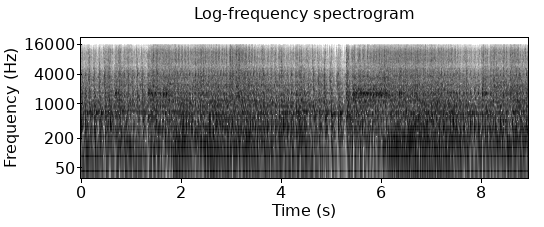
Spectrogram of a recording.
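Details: Air-cooled diesel just reassembled, idle adjustment off: lumpy firing with irregular sharp knocks and stumbles, smoke; rough running, owner suspects air in fuel line or leaking fitting sucking air.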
